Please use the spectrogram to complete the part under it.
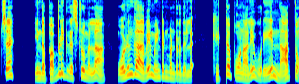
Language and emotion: Tamil, sad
